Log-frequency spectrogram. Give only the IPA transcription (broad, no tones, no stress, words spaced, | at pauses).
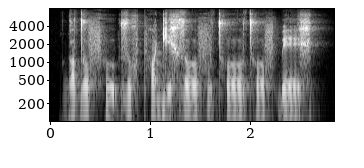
ɡɒdofhuːʔ zuxpʰɒɡʲexzoː futʰoːtʰoːf ɓeːx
